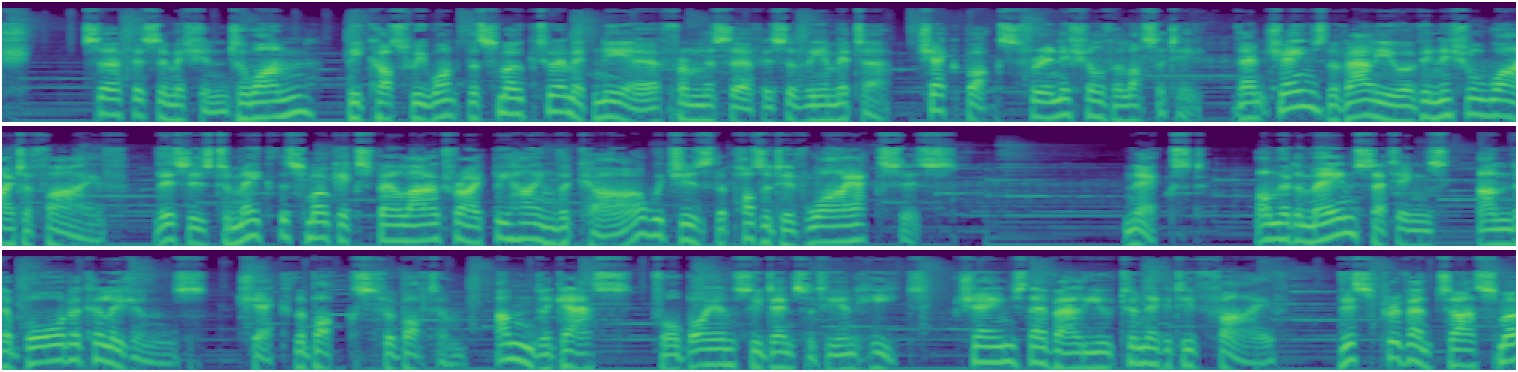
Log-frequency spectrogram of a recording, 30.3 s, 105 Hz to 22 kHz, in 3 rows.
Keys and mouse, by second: 7.8 click, 10.0 space, 14.5 space, 22.7 click, 23.0 space, 24.3 space, 25.8 click, 27.0 click.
